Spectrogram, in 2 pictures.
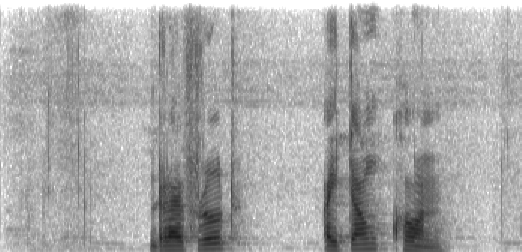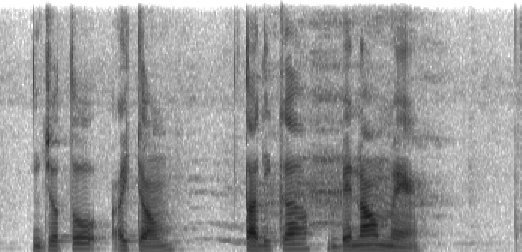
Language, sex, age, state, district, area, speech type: Santali, male, 18-30, Jharkhand, Seraikela Kharsawan, rural, read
